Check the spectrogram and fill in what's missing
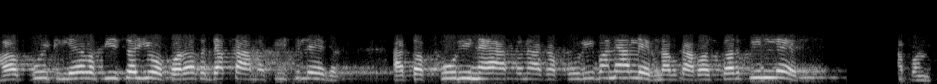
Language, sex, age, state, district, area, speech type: Maithili, female, 60+, Bihar, Supaul, rural, conversation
